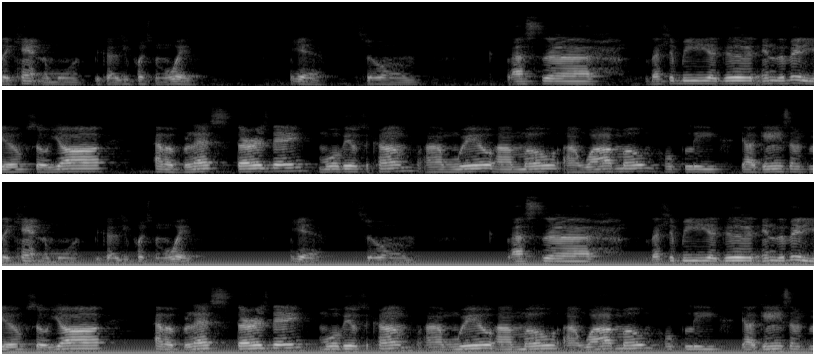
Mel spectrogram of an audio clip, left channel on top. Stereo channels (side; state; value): right; noise; hum, 7 dB below the sound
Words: can't no more because you push them away. Yeah. So that's that should be a good end of the video. So y'all have a blessed Thursday. More videos to come. I'm Will. I'm Mo. I'm Wild Mo. Hopefully y'all gain some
